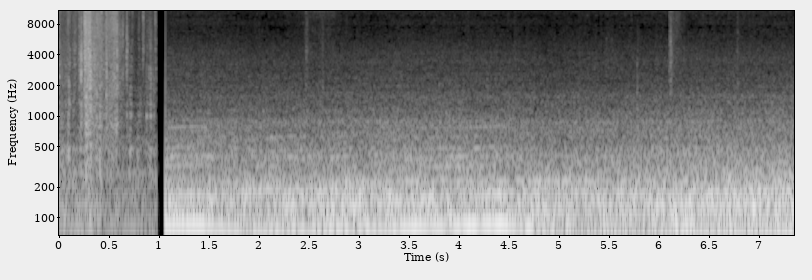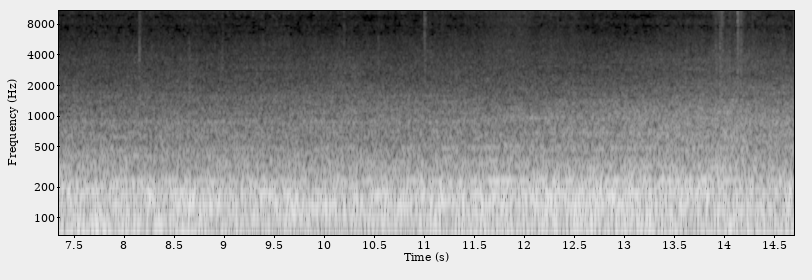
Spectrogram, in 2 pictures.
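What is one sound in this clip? A car engine hums with road rumble while driving.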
